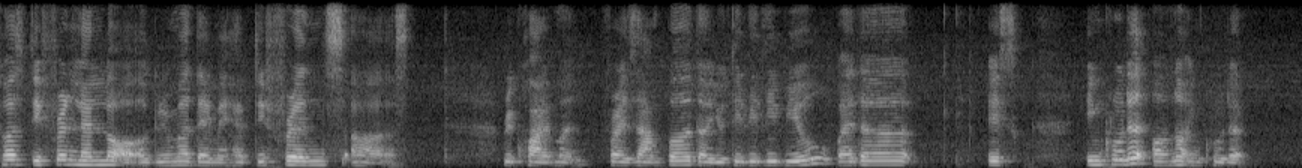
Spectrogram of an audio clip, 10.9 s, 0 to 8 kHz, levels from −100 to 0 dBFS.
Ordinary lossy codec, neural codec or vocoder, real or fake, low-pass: none; none; real; none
